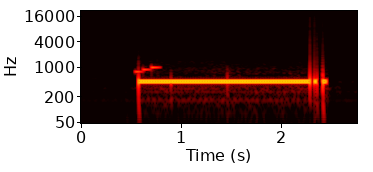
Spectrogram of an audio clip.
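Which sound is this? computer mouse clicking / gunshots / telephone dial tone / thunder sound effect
telephone dial tone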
